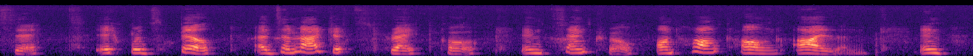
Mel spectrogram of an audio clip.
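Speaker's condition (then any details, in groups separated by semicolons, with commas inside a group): Cerebral palsy; oxygen starvation at birth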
